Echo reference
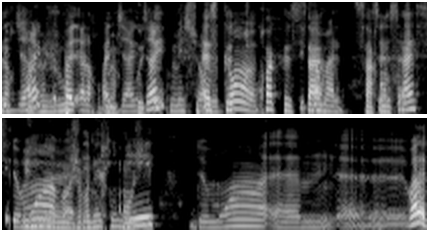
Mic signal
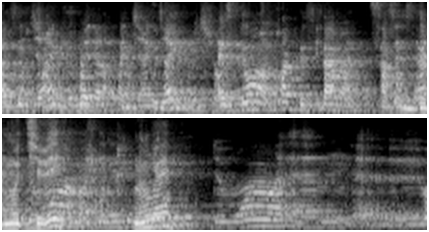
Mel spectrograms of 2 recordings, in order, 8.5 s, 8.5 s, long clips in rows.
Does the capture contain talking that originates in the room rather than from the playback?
Yes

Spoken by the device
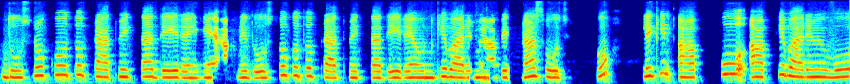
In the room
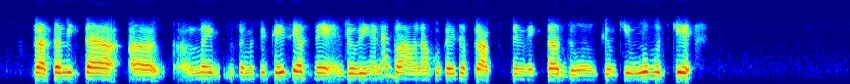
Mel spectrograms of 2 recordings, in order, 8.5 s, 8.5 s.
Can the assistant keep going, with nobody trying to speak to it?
No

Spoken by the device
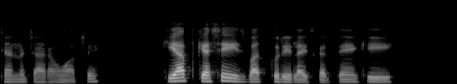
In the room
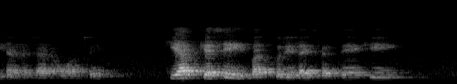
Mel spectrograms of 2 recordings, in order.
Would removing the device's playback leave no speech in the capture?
Yes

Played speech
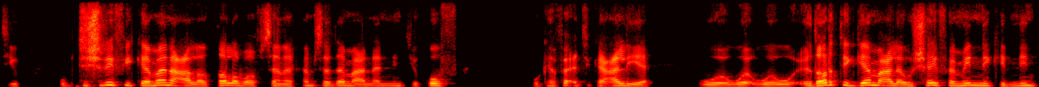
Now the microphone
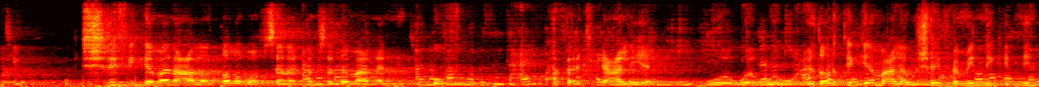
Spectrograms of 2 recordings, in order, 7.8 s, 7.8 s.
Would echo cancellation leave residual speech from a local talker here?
Yes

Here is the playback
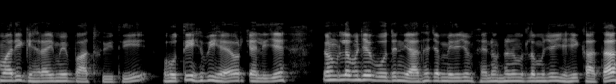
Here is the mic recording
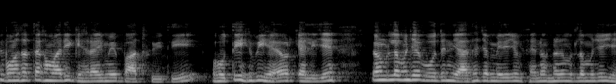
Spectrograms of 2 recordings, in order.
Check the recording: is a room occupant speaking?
No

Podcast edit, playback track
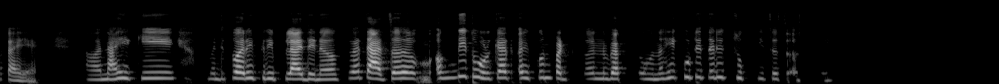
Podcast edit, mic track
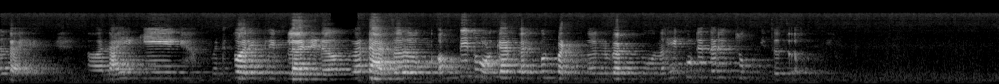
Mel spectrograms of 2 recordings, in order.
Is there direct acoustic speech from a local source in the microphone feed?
No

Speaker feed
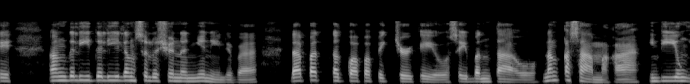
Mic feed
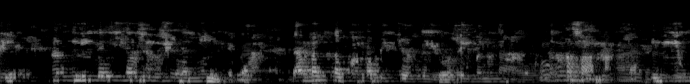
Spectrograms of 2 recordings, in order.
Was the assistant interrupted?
Yes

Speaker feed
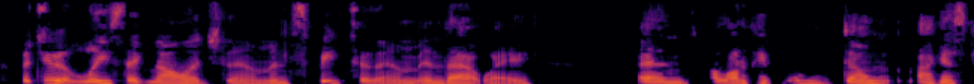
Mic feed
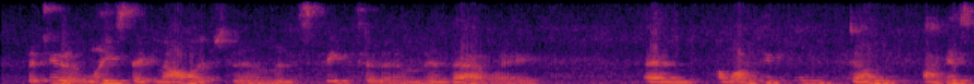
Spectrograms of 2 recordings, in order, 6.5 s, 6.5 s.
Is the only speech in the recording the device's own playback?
Yes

